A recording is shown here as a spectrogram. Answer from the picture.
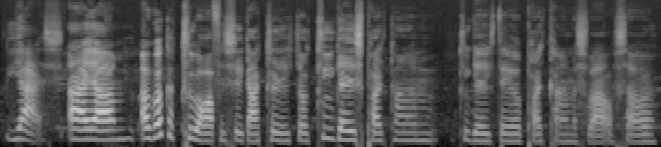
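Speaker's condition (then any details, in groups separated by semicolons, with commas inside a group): Profound deafness, born profoundly deaf in both ears; spoken speech preferred over ASL, childhood speech lessons three hours away, five days a week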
